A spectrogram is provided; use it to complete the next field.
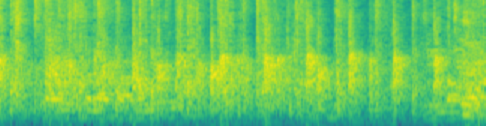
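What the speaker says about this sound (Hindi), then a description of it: "उसके लिए एक बार जोरदार तालियां हो जाए सारे कलाकारों को" Clapping from a crowd at a film success party rises and falls in bursts while a voice speaks over it in Hindi.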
